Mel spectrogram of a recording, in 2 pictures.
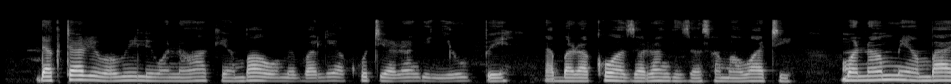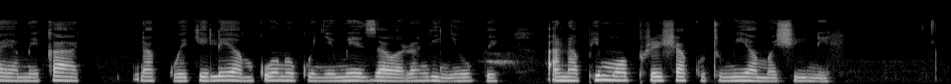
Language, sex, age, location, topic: Swahili, female, 18-24, Mombasa, health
